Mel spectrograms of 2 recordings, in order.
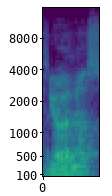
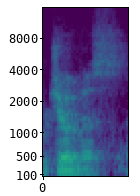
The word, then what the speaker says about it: Jonas: all right cool myself my name is yonas or Jonas whichever language people prefer or whichever pronunciation I work for Vol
